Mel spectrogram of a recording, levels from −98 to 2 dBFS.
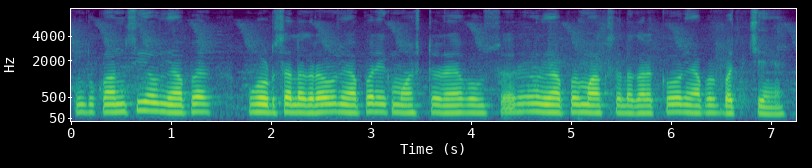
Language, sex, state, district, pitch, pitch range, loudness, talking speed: Hindi, male, Uttar Pradesh, Shamli, 155 Hz, 150-165 Hz, -17 LUFS, 240 wpm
